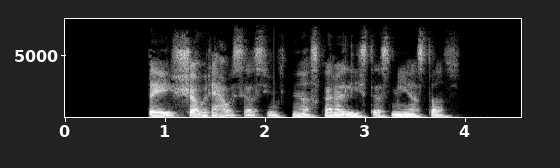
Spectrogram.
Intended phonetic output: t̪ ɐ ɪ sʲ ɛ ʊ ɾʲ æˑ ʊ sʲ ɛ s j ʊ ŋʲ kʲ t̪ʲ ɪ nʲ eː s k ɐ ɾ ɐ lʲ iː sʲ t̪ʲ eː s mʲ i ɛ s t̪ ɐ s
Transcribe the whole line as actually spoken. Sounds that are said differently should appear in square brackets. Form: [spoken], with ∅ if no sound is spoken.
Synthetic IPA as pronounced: t̪ ɐ ɪ [ʃʲ] ɛ ʊ ɾʲ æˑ ʊ sʲ ɛ s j ʊ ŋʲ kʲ t̪ʲ ɪ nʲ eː s k ɐ ɾ ɐ lʲ iː sʲ t̪ʲ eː s mʲ i ɛ s t̪ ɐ s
